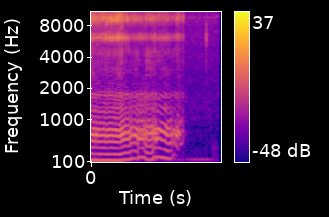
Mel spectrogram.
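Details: Zoey, a female Maltese x Shih Tzu, in deep sleep after a long walk and run in the park; one loud, tonal snore with a wavering pitch breaks off sharply after about a second.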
